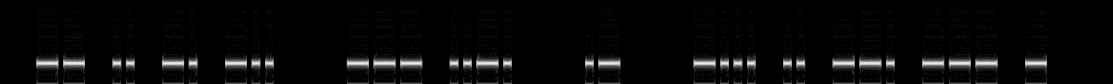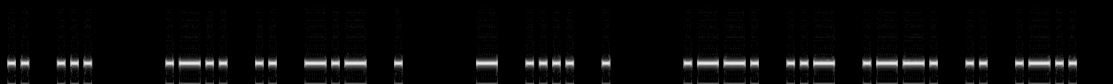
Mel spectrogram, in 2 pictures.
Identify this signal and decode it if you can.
Morse code, heard as a keyed tone, about 18 wpm, spaced as for 15 wpm, 1000 Hz. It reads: MIND OF A BIGOT IS LIKE THE PUPIL
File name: qotdfiles / 15wpm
